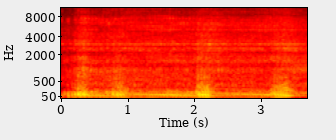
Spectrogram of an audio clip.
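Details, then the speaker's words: Harley-Davidson salvage motorcycle warm after about 20 minutes running, oil circulating: deep, even V-twin lope with gentle swells and no knocks or rattles; healthy idle. "It's been running now for about 20 minutes. It sounds beautiful. It really does sound lovely,"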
